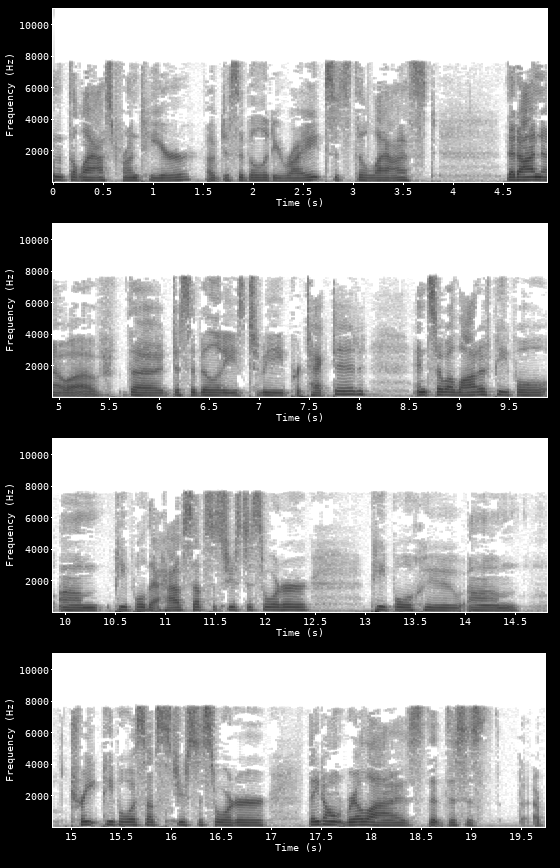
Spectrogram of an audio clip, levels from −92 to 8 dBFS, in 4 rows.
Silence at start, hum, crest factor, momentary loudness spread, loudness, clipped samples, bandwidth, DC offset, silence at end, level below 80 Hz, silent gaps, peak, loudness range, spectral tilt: 0 s; none; 18 dB; 8 LU; -22 LUFS; under 0.1%; 8 kHz; under 0.1%; 0.05 s; -40 dBFS; none; -4 dBFS; 3 LU; -5.5 dB/octave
